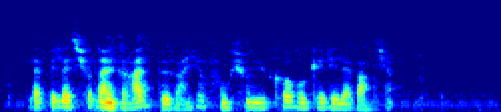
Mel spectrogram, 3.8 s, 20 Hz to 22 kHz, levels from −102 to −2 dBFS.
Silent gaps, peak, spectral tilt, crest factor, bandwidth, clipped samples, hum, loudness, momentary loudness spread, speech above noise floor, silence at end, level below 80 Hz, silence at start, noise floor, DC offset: none; -24 dBFS; -6 dB/octave; 22 dB; 6.8 kHz; under 0.1%; none; -45 LUFS; 13 LU; 42 dB; 1 s; -84 dBFS; 0.25 s; -86 dBFS; under 0.1%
